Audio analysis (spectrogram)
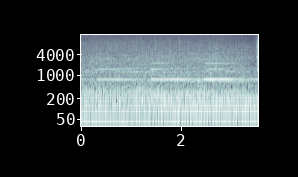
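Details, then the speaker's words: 1995 Ford F-150, non-runner, running after reconnecting a suspected shorted sensor/computer, low on coolant: even steady engine beat with no knocks or misses; slightly rough on throttle. "There it is. It did not die. It runs great."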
